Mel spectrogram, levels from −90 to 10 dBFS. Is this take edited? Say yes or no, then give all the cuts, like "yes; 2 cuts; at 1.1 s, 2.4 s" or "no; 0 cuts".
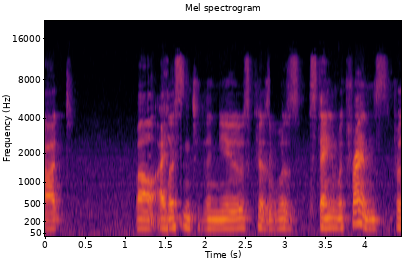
yes; 3 cuts; at 1.5 s, 2.8 s, 3.3 s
